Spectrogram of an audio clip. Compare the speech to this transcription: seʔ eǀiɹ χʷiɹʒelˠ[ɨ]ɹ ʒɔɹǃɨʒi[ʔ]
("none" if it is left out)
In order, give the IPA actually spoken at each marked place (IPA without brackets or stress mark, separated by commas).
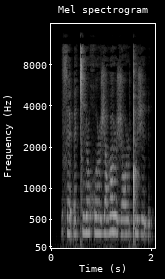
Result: ɨ, ʔ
